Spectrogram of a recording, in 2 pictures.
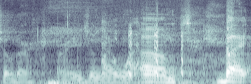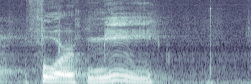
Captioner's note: laugh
